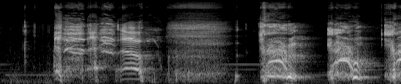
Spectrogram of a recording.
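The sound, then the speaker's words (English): A loud coughing fit: a rapid cluster of harsh, voiced coughs, a raspy wheezing breath, then two more heavy bursts of hacking. “Cough! It's really not worth it!”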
